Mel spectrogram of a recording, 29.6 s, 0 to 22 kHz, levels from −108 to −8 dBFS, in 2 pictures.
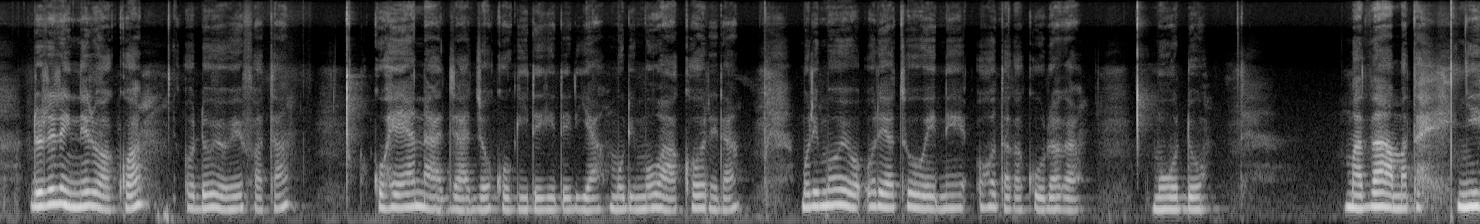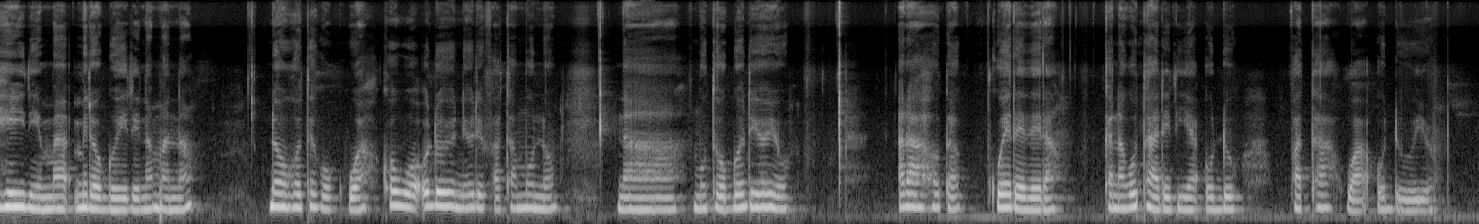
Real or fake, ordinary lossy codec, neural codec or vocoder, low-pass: fake; none; vocoder, 44.1 kHz, 128 mel bands every 512 samples, BigVGAN v2; none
